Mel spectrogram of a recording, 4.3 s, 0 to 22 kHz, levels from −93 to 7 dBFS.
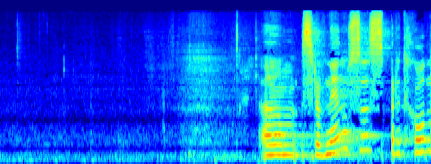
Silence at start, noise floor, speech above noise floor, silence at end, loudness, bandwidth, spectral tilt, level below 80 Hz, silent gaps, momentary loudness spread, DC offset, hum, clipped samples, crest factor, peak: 1.9 s; -59 dBFS; 37 dB; 0 s; -20 LUFS; 16.5 kHz; -1.5 dB/octave; -78 dBFS; none; 23 LU; under 0.1%; none; under 0.1%; 20 dB; -6 dBFS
